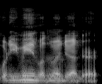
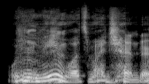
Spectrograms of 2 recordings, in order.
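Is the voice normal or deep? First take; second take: deep; normal. First: It is said in a much deeper voice. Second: It is said in a normal voice.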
